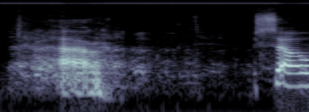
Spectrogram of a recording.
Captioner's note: audience laughing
